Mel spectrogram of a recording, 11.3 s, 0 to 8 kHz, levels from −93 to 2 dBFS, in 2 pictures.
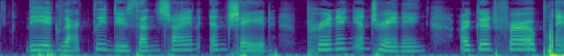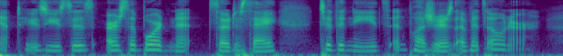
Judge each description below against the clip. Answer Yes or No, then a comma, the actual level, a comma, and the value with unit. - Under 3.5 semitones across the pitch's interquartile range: Yes, average, 3.1 semitones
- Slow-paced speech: No, average, 160 wpm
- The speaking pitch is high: Yes, high, 220 Hz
